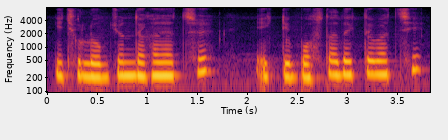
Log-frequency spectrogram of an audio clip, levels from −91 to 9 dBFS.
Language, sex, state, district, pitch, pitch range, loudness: Bengali, female, West Bengal, Cooch Behar, 225 Hz, 220-245 Hz, -13 LUFS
